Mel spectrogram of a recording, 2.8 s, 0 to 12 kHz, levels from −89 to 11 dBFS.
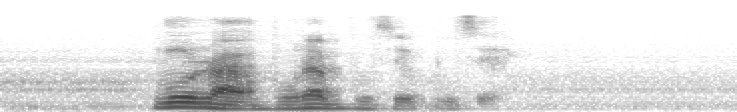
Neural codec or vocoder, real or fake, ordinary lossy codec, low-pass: codec, 16 kHz, 0.8 kbps, ZipCodec; fake; AAC, 64 kbps; 7.2 kHz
